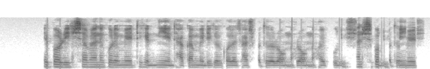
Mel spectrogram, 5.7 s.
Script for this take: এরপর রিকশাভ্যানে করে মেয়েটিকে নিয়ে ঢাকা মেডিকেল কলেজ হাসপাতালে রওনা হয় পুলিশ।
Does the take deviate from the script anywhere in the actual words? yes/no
yes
